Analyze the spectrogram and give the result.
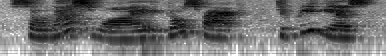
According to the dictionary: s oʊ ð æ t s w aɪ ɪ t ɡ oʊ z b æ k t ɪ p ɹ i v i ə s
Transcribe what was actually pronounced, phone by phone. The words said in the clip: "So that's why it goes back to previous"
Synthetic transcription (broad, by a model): s oʊ ð æ t s w aɪ ɪ t ɡ oʊ z b æ k t ɪ p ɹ i v i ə s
